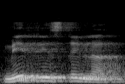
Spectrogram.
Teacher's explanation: نون ساکن کے بعد را آنے کی وجہ سے ادغام ہے، اور یہ ادغام کامل ہے، نون کی آواز ختم ہو جائے گی ، را کو باریک پڑھیں گے، ذات سے ملائیں گے، ذات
